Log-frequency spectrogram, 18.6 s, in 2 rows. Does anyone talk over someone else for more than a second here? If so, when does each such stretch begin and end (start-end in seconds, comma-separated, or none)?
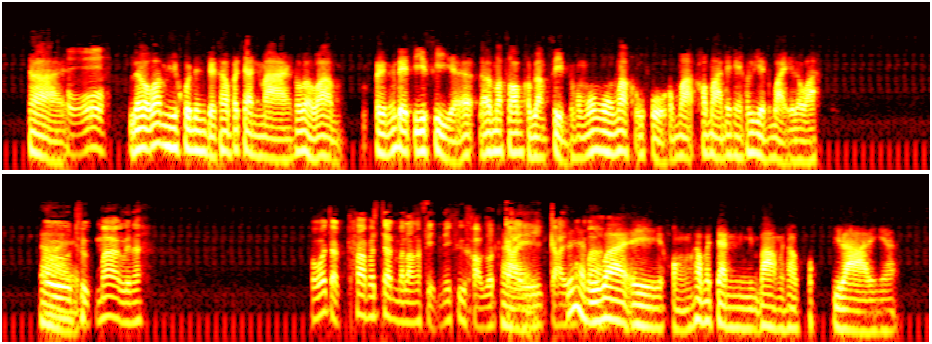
none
